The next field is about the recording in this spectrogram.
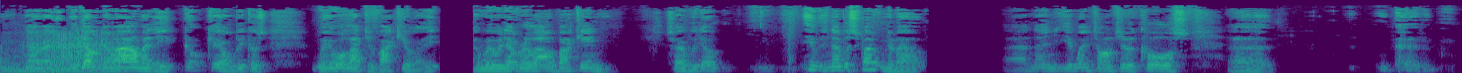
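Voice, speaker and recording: A somewhat breathy man speaks at a moderate pace in a fairly high pitch, with fairly even intonation and long, frequent pauses. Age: 80s+. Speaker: war veteran. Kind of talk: interview answer. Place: home room.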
